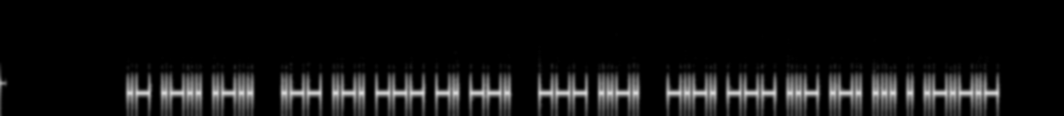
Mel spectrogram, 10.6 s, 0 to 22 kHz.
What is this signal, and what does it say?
Morse code, heard as a keyed tone, about 28 wpm, 700 Hz. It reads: ALL WRONG OF COURSE.
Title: Sentences from Top 900 Words 28wpm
